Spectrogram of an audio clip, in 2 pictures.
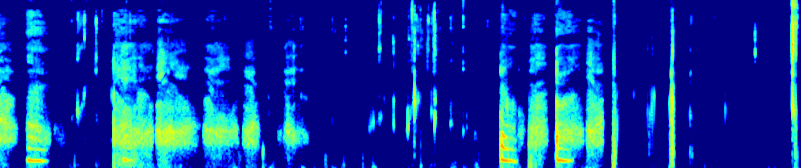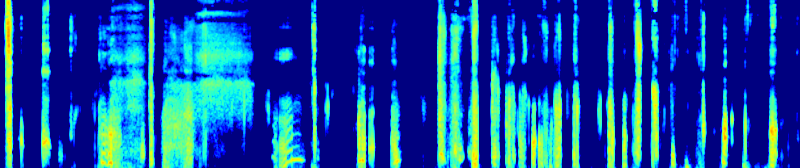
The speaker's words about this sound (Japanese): じゃあまた、今度はベロでいっぱいよしよししてあげようか。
